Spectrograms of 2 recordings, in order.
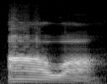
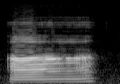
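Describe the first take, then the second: First: Said in the usual way. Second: "Awa" as a long held "a", pause, then "wa"; syllable-by-syllable teaching demo; split into syllables. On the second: Shown as a demonstration. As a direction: break "Awa" in two. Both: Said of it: "Look at the syllables".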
